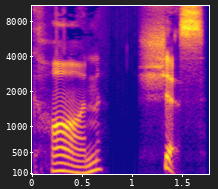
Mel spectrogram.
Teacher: The stress is on the first syllable. Concious. So, the ending is a quick sh sound.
